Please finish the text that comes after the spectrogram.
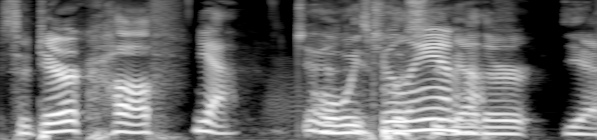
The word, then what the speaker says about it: Hough: Huff. Is it really? Because it's got a GH on the end. Yes. It should have 2 Fs. Okay, it's not. Like it's... Hufflepuff. Okay. All right. So Derek Huff.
